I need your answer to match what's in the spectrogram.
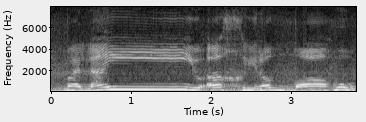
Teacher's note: وَلَن يُؤَخِّرَ اللَّهُ، اس طریقے سے ہم غنہ کریں گے۔ وَلَن، یہ جو آپ کو آواز آئی ہے نون کے بعد یا کی، اسی کو ادغام بالغنہ کہتے ہیں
